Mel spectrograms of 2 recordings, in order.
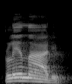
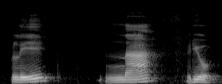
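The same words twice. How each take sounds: First: Said in the usual way. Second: Plenário drawn out very slowly, syllable by syllable; teacher breaking the word apart for students; syllables pulled apart. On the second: Shown as a demonstration. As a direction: split plenário into slow syllables. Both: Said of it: "Separe comigo".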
